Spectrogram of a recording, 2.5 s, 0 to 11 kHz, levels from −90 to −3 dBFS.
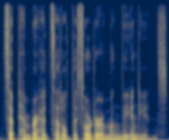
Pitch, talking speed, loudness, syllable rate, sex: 100 Hz, 165 wpm, -23 LUFS, 5.7 syllables/s, male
